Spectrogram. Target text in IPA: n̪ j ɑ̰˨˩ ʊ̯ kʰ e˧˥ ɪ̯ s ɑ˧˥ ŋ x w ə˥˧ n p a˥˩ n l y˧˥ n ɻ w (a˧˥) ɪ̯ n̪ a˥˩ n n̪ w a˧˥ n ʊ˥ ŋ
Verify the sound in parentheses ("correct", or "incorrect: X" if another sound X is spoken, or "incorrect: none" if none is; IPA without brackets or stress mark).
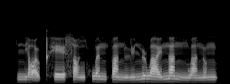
correct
